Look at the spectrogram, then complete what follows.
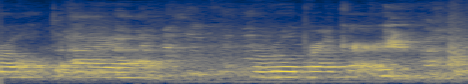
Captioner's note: audience laughing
